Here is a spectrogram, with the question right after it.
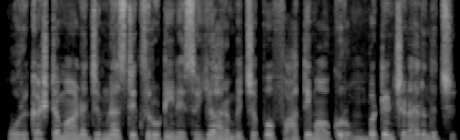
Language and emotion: Tamil, fearful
